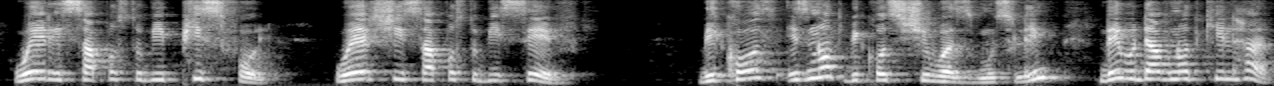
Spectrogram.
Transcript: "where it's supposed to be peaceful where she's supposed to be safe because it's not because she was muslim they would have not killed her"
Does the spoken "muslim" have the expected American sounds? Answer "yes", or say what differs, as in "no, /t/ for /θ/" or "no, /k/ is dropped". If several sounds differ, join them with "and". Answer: no, /s/ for /z/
